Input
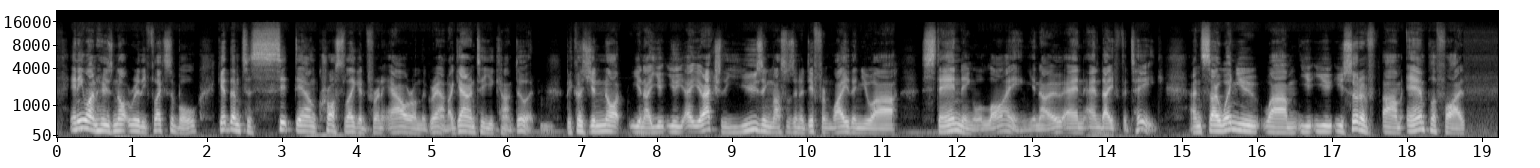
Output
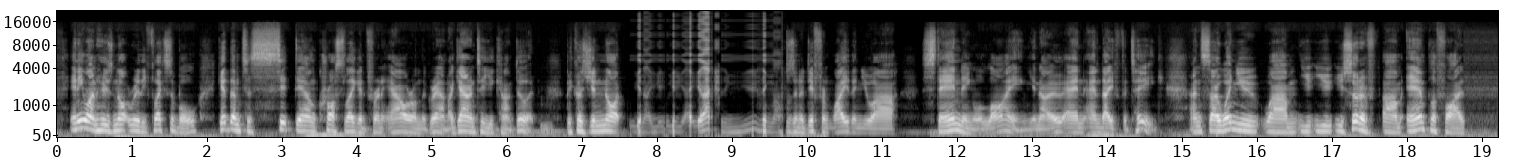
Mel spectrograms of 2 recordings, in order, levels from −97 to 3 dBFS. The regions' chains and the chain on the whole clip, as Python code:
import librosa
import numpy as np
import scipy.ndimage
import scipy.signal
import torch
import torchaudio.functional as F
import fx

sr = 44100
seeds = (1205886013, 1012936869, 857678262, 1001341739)

y = fx.chain(x, sr, fx.lowpass(hz=2800.0, slope=24),
    fx.level_steps(step_db=22),
    fx.resample_bad(factor=8, down='none', up='hold'), at=(7.59, 9.74))
y = fx.chain(y, sr, fx.highpass(hz=200.0, slope=6),
    fx.upward_expand(threshold_db=-32.0, expansion=1.5), at=(10.29, 11.65))
y = fx.chain(y, sr, fx.highpass(hz=84.0, slope=6),
    fx.band_squash(depth_pct=40), at=(14.44, 15.48))
y = fx.low_shelf(y, sr, hz=120.0, db=10.0)
y = fx.notch(y, sr, hz=770.0, q=12.0)
y = y + 0.65 * np.pad(y, (int(2.0 * sr / 1000.0), 0))[:len(y)]
y = y * 10.0 ** (2.0 / 20.0)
